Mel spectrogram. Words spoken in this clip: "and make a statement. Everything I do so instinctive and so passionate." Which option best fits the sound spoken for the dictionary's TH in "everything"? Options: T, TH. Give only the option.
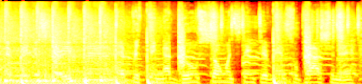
TH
